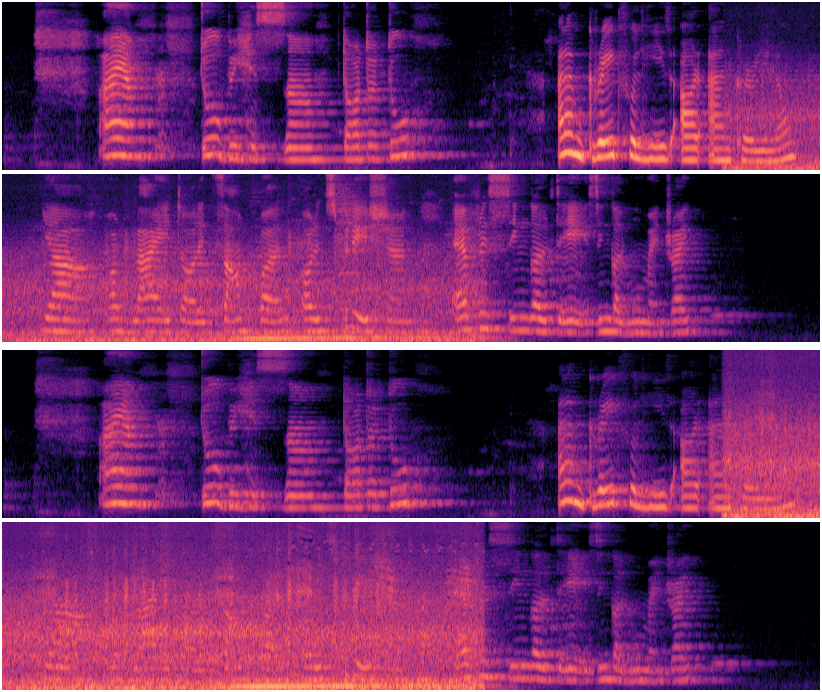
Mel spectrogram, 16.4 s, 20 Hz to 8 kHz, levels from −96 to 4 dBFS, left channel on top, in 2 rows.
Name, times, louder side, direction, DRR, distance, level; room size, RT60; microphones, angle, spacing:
voice 1, 0.3-4.3 8.5-15.5, left 3 dB, 80° left, 1.2 m, -30 dB
voice 2, 5.6-8.0, left 6 dB, 55° left, 0.3 m, -21 dB
sound 1, 7.2-13.0, right 6 dB, 70° right, 0.3 m, -24 dB
13.5 x 11.0 x 5.4 m
head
